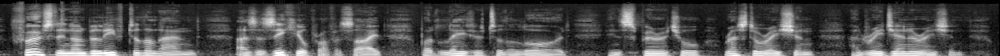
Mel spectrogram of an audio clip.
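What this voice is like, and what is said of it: Croaky, tired older voice. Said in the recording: “I'm sorry my voice is croaky, and I'm sorry if I seem tired”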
